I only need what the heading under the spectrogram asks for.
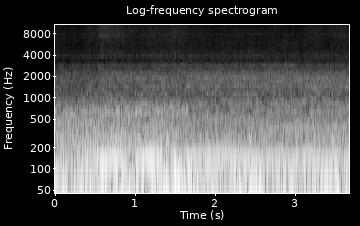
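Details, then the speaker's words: VW Golf R Mk7.5 with quad exhaust, accelerating in third gear in normal driving, not race mode: deep, smooth low rumble building steadily, no rasp or drone; normal exhaust note. "It's my quad exhaust out the back. Sounds really good. Just naturally."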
